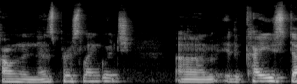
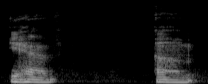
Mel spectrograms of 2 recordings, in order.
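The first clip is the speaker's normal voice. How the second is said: usual speaking voice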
